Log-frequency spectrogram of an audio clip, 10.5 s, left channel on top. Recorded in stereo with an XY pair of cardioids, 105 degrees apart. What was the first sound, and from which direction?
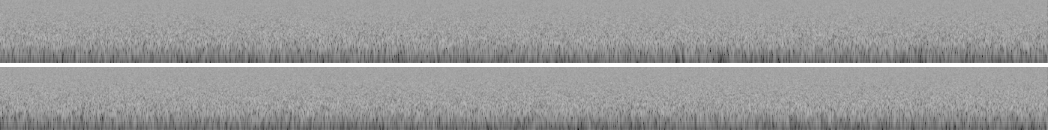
Only background noise.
